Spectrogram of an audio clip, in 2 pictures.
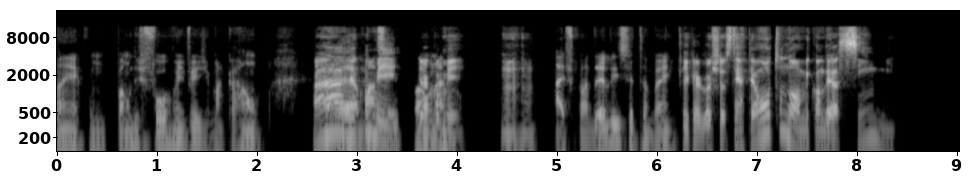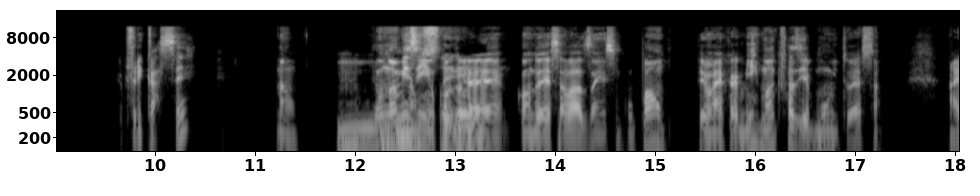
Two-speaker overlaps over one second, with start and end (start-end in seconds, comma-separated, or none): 2.6-4.0, 12.2-13.4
